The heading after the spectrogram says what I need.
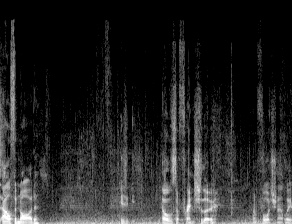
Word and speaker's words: Alphinaud: Yeah, I was gonna say, Alphinaud is pronounced, like, Frenchly. It's Alphinaud for me. I see the D. It's Alphinaud.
